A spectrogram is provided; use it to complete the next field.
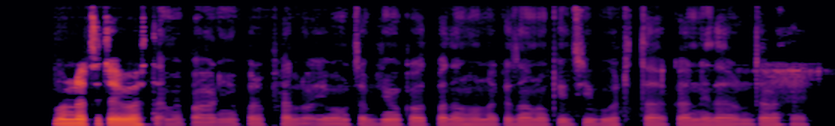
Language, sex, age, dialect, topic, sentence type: Hindi, male, 18-24, Awadhi Bundeli, agriculture, statement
